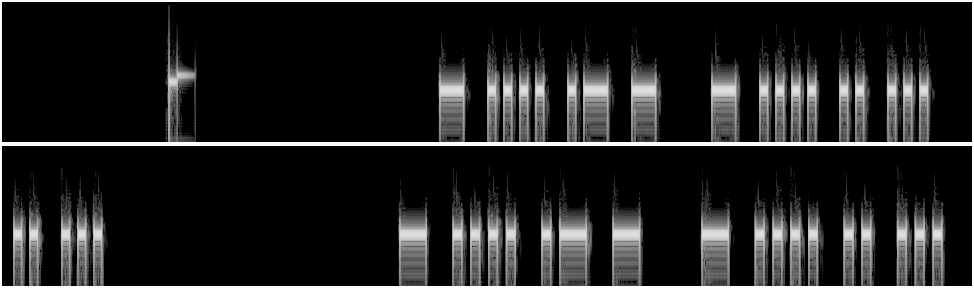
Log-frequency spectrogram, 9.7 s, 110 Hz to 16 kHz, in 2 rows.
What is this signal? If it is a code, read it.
Morse code, heard as a keyed tone, about 29 wpm, 700 Hz. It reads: THAT THIS IS THAT THIS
